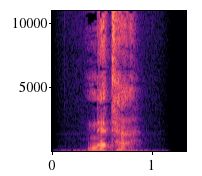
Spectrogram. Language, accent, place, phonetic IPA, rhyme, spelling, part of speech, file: German, Germany, Berlin, [ˈnɛtɐ], -ɛtɐ, netter, adjective, De-netter.ogg
- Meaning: 1. comparative degree of nett 2. inflection of nett: strong/mixed nominative masculine singular 3. inflection of nett: strong genitive/dative feminine singular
